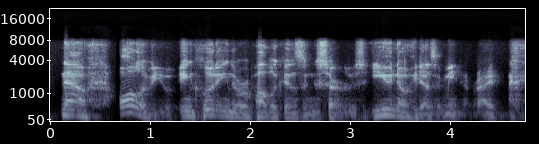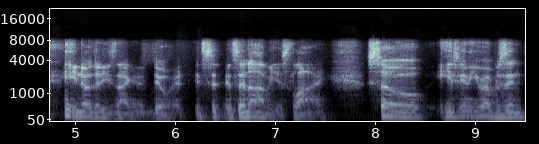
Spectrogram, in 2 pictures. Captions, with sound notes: >> Now all of you, including the Republicans in the service, you know he doesn't mean that, right? [LAUGH] You know that he's not going to do it. It's an obvious lie. So, he's going to give up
